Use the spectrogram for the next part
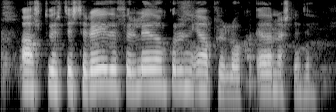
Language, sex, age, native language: Icelandic, female, 40-49, Icelandic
